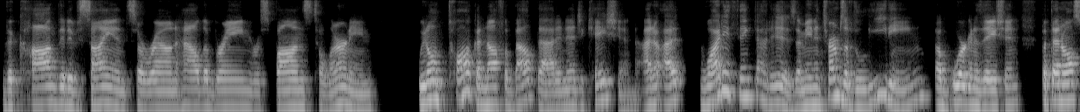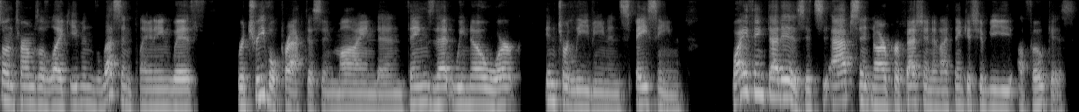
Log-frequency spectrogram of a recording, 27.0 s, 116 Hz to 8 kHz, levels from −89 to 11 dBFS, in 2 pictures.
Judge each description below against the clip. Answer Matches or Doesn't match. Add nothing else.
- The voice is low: Doesn't match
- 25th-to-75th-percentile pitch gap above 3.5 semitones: Doesn't match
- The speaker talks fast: Doesn't match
